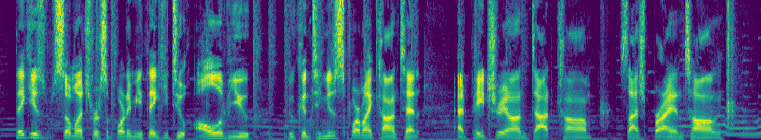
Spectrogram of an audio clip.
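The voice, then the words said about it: Stuffy, slightly weak voice. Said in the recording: “I know I sound a little stuffy. I know my voice sounds a little weak.”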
